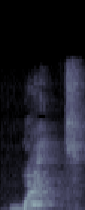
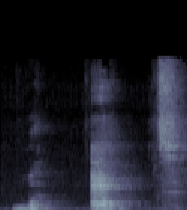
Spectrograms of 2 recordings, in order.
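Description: First: Said in the usual way. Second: W-E-T as three separate sounds; chopped-up sounds. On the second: Shown as a demonstration. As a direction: chop W-E-T sound by sound, with gaps. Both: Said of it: "and chop it up".

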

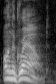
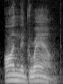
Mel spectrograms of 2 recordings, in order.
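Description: First: Much higher and louder yelled order; shouted echo. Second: Louder firm order; firm command. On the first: Hogg repeating the cop's order, shouted. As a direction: yell it again, harder. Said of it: "Hogg echoed". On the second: Hogg echoing the cop's order, firm command. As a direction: order him down. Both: Retold or imitated.

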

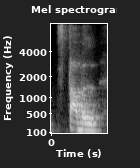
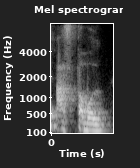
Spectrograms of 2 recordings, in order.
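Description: First: "স্তাবল" starting straight on s-t; no vowel before "স্তাবল"; original form. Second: "আস্তাবল" opening on a clear a; a before the s-t in "আস্তাবল"; added opening vowel. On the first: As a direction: say "স্তাবল" as sta-bol. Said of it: "স্তাবল না বলে আমরা". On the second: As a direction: say "আস্তাবল" as as-ta-bol. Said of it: "আমরা বলতেছি আস্তাবল". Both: Shown as a demonstration.

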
